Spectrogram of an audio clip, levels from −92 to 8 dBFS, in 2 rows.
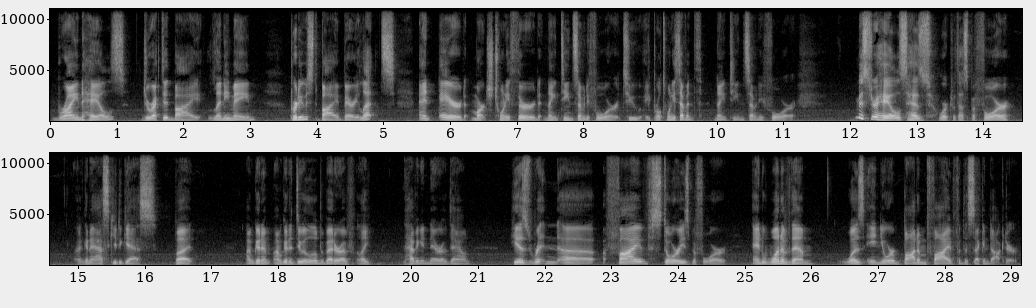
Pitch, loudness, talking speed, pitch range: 120 Hz, -26 LUFS, 140 wpm, 105-140 Hz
